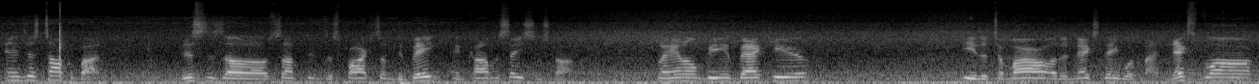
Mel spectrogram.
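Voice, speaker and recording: A US man in his sixties, a vlogger and musician, speaks in a mid-range voice over some background noise. Alone on camera in a casual vlog, he rambles about his life, corrects himself, and adds blunt, emphatic remarks.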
